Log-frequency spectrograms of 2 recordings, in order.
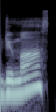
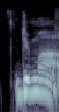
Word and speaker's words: Dumas: Alexandre Dumas, 140. Dumas. Oh, man. Dang it. I even told myself as I wrote this out, the S is silent.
